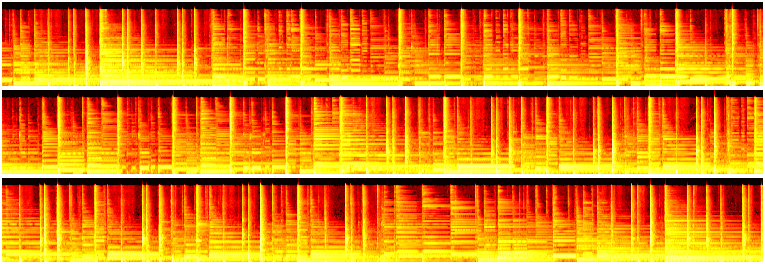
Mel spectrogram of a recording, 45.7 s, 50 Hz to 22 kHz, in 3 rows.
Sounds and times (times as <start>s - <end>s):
Guitar: 0.0s - 45.6s.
